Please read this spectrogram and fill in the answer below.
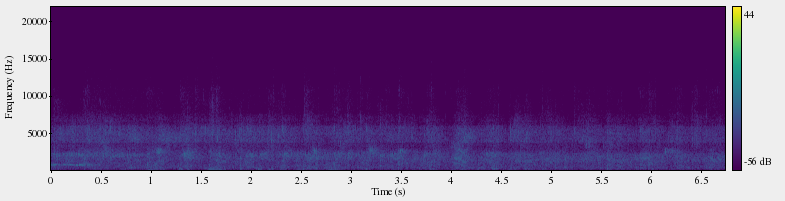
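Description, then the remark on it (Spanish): An audience gives applause to God, clapping steadily, a dense wash of many hands clapping at once that holds an even, loud level throughout without any speech. “si le va a dar el aplauso a Dios, déselo fuerte, fuerte.”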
